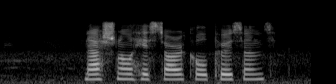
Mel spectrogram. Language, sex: English, female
